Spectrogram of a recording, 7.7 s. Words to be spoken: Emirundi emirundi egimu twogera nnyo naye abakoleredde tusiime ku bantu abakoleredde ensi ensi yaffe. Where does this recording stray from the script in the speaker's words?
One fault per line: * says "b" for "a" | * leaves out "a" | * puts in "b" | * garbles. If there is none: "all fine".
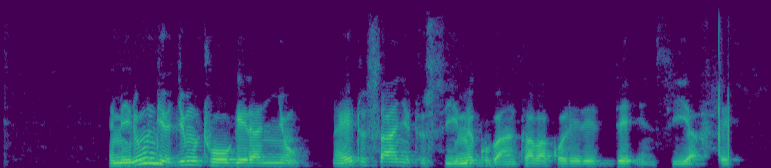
* leaves out "emirundi"
* says "tusaanye" for "abakoleredde"
* leaves out "ensi"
